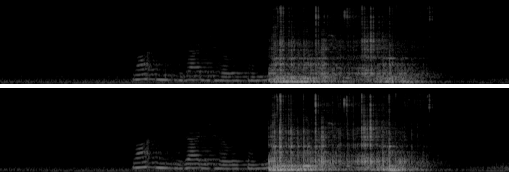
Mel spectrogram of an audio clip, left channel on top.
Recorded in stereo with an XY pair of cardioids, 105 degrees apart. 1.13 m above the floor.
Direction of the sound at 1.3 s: 45° right.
